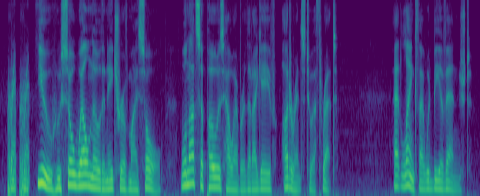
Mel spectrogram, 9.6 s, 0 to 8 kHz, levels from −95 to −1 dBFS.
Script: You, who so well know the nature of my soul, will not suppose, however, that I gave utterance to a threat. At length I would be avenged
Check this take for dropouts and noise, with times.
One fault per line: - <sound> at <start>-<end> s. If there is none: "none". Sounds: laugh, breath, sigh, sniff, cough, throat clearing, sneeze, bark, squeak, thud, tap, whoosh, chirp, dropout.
- laugh at 0.1-0.6 s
